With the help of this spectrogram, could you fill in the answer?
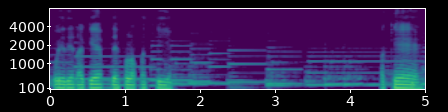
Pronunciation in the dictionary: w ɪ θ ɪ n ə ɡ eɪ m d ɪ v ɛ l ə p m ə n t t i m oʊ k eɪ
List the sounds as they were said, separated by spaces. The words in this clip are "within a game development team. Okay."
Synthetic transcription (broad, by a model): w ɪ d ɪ n ə ɡ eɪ m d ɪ f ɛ l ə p m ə n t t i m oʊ k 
